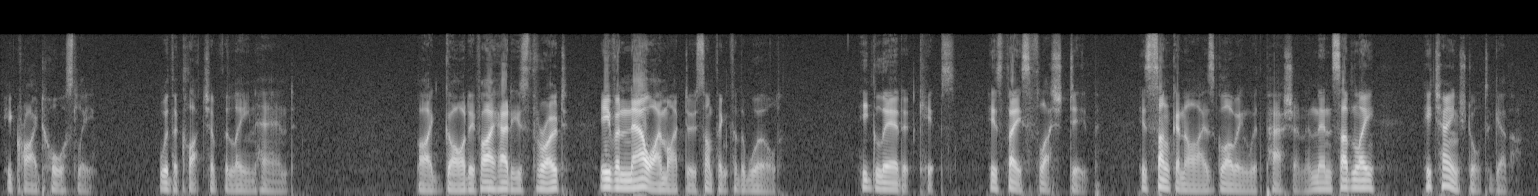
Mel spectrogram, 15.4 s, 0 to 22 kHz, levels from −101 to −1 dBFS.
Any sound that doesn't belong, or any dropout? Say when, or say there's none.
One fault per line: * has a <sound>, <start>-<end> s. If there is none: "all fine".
all fine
